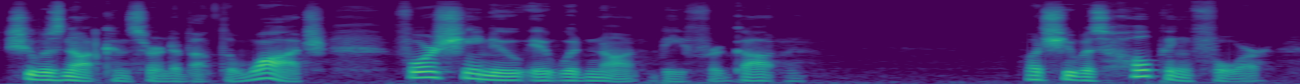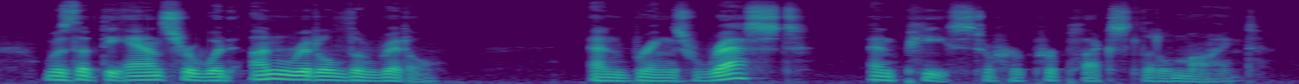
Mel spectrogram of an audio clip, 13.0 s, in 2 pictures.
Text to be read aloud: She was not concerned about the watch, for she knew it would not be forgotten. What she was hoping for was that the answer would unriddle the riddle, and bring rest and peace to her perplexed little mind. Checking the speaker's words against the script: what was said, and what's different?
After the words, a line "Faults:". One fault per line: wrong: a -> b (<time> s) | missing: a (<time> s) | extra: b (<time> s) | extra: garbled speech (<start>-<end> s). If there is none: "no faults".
She was not concerned about the watch, for she knew it would not be forgotten. What she was hoping for was that the answer would unriddle the riddle, and brings rest and peace to her perplexed little mind.
Faults:
wrong: bring -> brings (9.6 s)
